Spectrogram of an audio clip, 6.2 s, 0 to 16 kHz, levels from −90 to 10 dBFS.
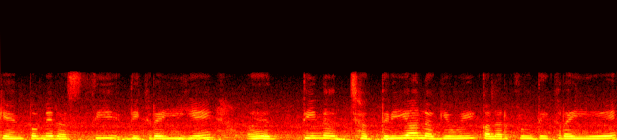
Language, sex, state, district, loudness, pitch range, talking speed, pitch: Hindi, female, Chhattisgarh, Bilaspur, -16 LUFS, 235-265 Hz, 155 wpm, 245 Hz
